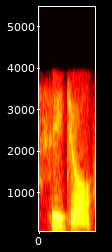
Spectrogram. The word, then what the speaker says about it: sigil: And then I would also like to talk about, and I hope I'm saying it right, the signal? – Sigil. – Sigil, okay. – Sigil, S-I-G-I-L, sigil, yes.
